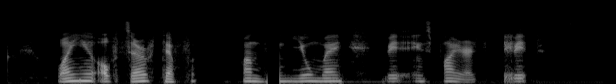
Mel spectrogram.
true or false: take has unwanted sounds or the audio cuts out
true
